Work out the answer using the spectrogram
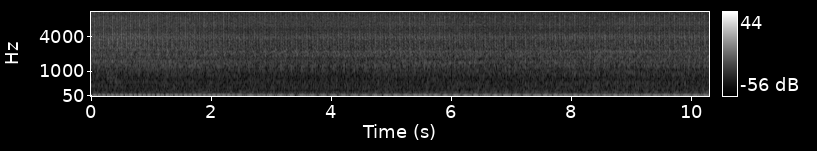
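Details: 2016 Honda Civic VTEC petrol with a flashing engine light and code P0303: a low idle with an uneven, stumbling beat about three times a second. Cylinder 3 misfire; spark confirmed good, faulty injector.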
